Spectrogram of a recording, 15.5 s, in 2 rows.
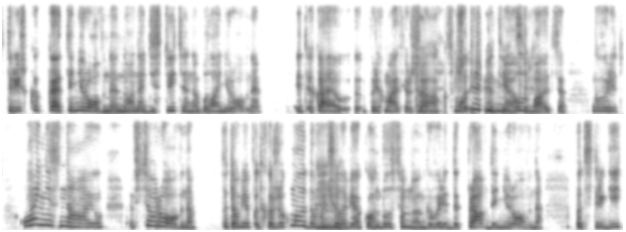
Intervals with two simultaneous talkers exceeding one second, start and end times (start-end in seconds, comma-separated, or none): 5.2-6.7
